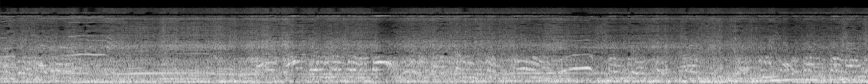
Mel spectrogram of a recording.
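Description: Banger racing cars' engines revving and running together, their pitch rising and falling constantly, mixed with music and a voice.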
